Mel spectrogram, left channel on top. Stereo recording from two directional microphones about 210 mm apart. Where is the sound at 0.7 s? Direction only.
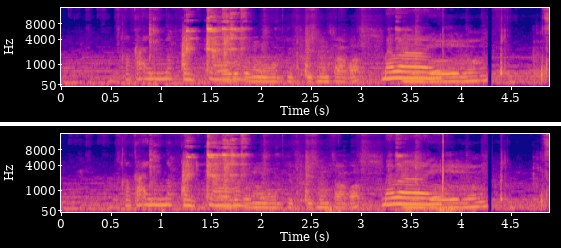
20° right (ahead or behind).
